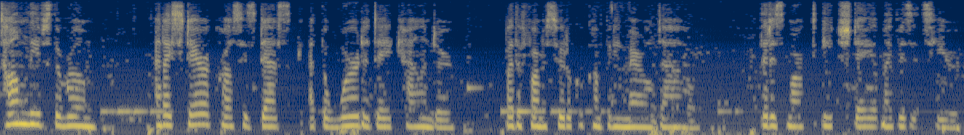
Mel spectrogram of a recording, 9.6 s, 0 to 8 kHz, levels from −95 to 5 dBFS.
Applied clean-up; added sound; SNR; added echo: classical method spectral subtraction.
